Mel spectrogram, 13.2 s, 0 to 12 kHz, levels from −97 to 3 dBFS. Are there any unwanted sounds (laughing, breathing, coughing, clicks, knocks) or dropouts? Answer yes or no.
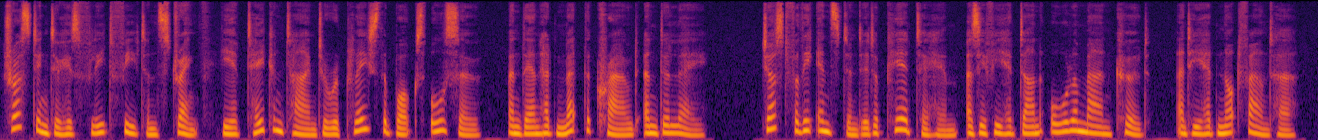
no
